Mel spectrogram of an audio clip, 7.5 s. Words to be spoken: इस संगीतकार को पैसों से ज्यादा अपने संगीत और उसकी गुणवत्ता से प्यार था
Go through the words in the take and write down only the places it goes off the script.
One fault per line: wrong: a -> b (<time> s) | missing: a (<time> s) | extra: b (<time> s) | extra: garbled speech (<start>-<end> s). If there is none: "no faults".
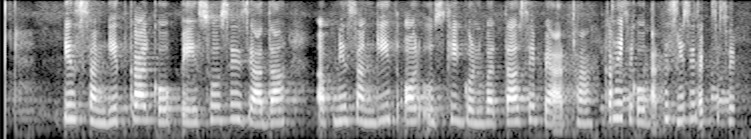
extra: garbled speech (6.0-7.3 s)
